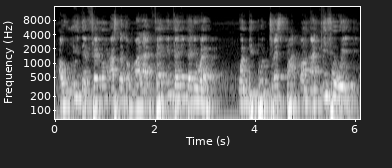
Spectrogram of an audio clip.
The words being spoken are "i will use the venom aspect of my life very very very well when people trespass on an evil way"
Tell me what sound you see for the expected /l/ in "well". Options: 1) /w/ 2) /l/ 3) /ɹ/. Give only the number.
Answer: 2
